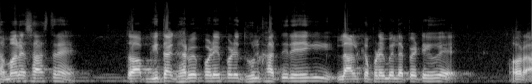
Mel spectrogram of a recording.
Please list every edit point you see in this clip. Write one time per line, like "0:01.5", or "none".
none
